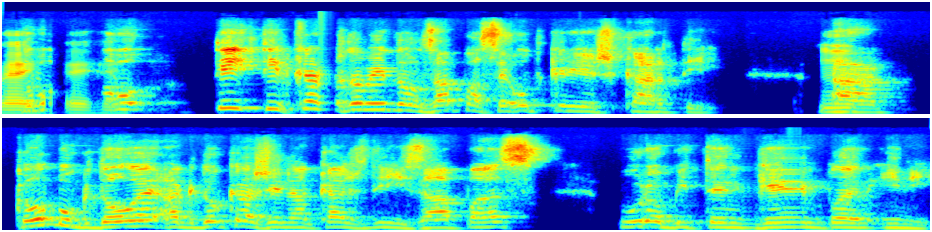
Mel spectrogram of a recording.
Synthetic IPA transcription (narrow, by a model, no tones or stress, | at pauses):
ɛbɔlɛbɔt̪it̪ifkaʒd̪ɔmjɛd̪nɔmzaːpasɛɔt̪kɾijɛʃkaɾt̪i | a | klɔbuɡd̪ɔlɛʔaɡd̪ɔkaːʒɛnakaʒd̪iːzaːpas | uɾɔbict̪ɛnɡɛmplɛniniː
